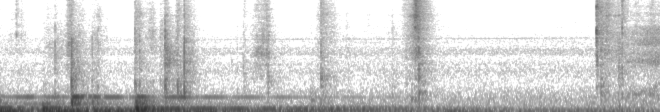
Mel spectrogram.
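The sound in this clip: Tarot cards are shuffled and drawn, a run of sharp papery snaps and riffles that is busiest in the first second, then sparser flicks and taps at a fairly faint level, with no talk.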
